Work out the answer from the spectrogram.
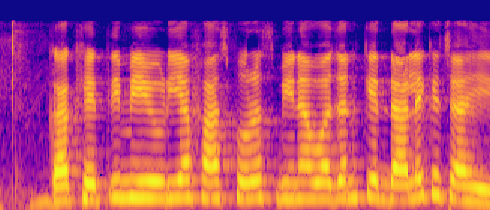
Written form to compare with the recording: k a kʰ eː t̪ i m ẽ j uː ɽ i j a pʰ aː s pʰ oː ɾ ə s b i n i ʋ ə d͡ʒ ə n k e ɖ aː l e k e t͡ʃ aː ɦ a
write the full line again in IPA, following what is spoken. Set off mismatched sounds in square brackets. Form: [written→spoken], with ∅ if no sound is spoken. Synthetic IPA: k a kʰ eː t̪ i m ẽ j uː ɽ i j a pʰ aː s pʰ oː ɾ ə s b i n [i→a] ʋ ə d͡ʒ ə n k e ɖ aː l e k e t͡ʃ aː ɦ [a→i]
